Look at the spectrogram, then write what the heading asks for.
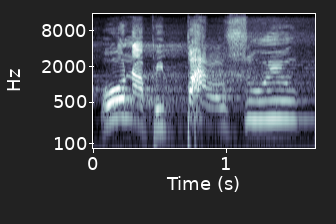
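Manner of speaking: high, loud scornful jab; angry insult. Retold or imitated. Old man furiously calling Musa a fake prophet. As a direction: spit the accusation out loud. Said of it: "Marah-marah dia".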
